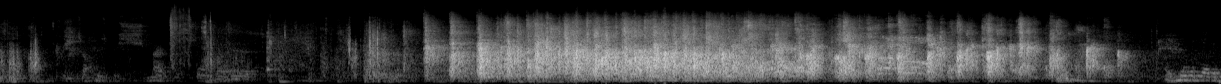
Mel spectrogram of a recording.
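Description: Applause from the audience at a city council meeting after the city manager's speech, a dense wash of clapping that swells in, holds for several seconds, then tapers off, with some talk before it begins.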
